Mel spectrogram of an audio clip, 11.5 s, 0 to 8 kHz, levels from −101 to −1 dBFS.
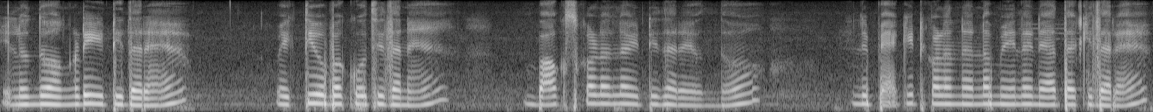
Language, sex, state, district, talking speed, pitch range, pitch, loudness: Kannada, female, Karnataka, Dharwad, 60 wpm, 205-230 Hz, 220 Hz, -23 LUFS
